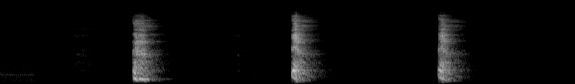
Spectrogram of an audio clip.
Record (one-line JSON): {"three_cough_length": "5.8 s", "three_cough_amplitude": 21166, "three_cough_signal_mean_std_ratio": 0.22, "survey_phase": "beta (2021-08-13 to 2022-03-07)", "age": "45-64", "gender": "Female", "wearing_mask": "No", "symptom_none": true, "smoker_status": "Never smoked", "respiratory_condition_asthma": false, "respiratory_condition_other": false, "recruitment_source": "REACT", "submission_delay": "1 day", "covid_test_result": "Negative", "covid_test_method": "RT-qPCR"}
